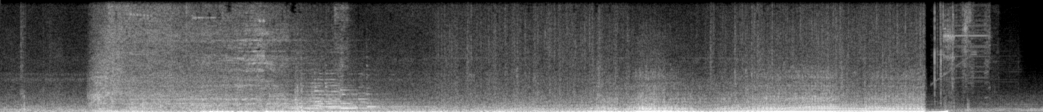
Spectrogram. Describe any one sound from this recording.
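A car engine rumbles and revs while driving.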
